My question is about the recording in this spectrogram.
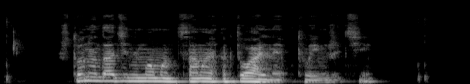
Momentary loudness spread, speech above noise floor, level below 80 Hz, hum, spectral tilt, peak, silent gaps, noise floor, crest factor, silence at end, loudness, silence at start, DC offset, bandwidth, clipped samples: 17 LU; 36 dB; -60 dBFS; none; -8 dB/octave; -4 dBFS; none; -57 dBFS; 20 dB; 0.95 s; -22 LUFS; 0.6 s; under 0.1%; 11 kHz; under 0.1%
